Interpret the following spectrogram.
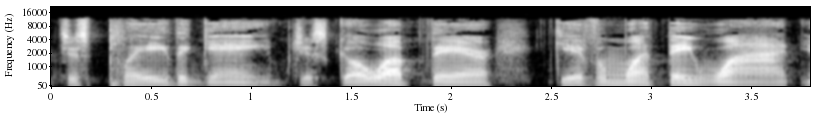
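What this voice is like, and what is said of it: Imitated Midwestern American accent. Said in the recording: “he's Midwest accent”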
